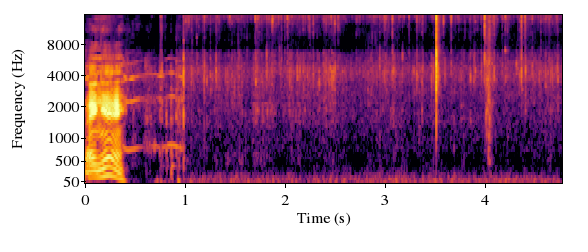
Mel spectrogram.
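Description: A campfire crackles and pops softly.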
